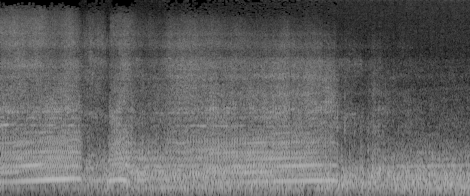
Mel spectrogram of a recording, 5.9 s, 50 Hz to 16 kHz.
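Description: Cammed 2002 Ford Mustang GT's 4.6-litre V8, through long-tube headers and Flowmaster 40 mufflers, accelerating away on a mild launch. Its pitch climbs, drops for an upshift about a second in, then climbs again. Near the end the engine fades into wind noise as the car draws off.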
